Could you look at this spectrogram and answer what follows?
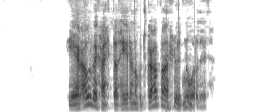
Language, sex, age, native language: Icelandic, male, 50-59, Icelandic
